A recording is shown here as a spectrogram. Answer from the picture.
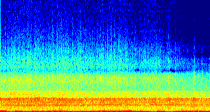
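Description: Live modular synthesizer music: a sustained chord of held drone tones over a deep bass note that swells in and out in uneven pulses.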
